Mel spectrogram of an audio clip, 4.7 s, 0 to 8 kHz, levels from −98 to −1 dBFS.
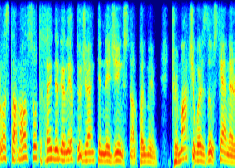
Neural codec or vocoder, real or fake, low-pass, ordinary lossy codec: codec, 16 kHz in and 24 kHz out, 0.4 kbps, LongCat-Audio-Codec, fine tuned four codebook decoder; fake; 7.2 kHz; Opus, 32 kbps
